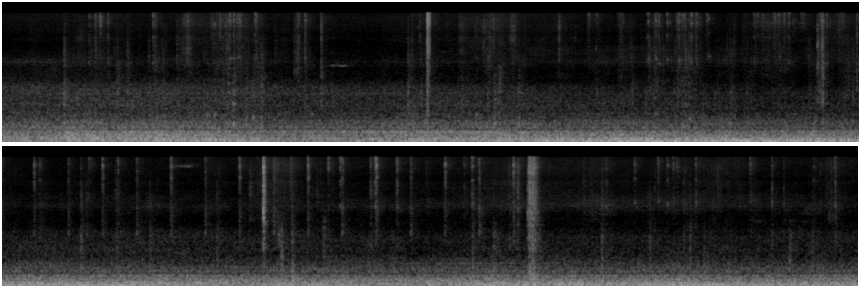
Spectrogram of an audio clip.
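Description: Car driving, heard from inside the cabin: a steady low rumble of engine and road noise, with a few faint sharp clicks.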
